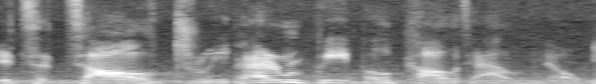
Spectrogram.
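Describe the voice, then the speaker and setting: A man puts on a growling character voice at a fairly high pitch, speaking at a moderate pace over clear background noise. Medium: video game. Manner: growling, cryptic.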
